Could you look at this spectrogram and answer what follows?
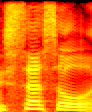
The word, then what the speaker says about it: Cecil: And I've been calling him Cecil Beaton, but it's actually Cecil. And I suppose we should respect how he pronounces his own name. So I guess I'll move forward with that, even though American pronunciation does not allow us to do that without writing it phonetically. So I did. So everywhere in here, I wrote it S-E-S-S-U-L.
